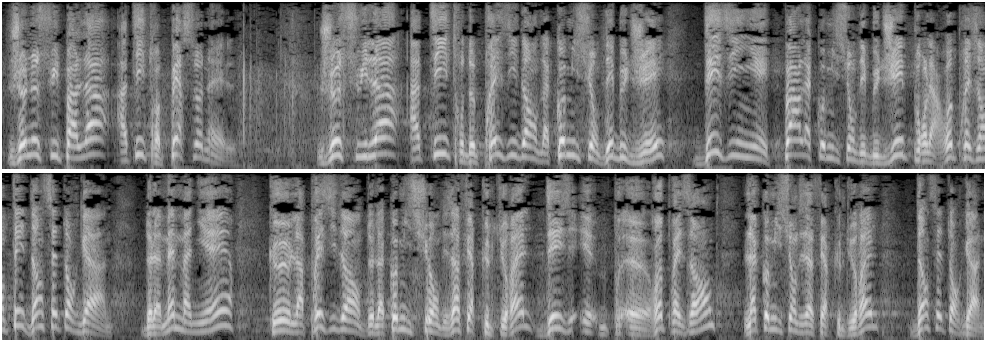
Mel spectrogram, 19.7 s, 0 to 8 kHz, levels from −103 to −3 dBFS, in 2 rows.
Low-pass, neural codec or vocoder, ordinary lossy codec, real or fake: none; none; none; real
